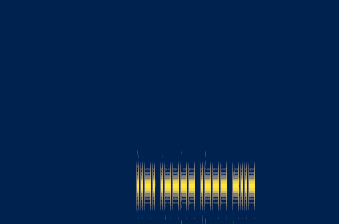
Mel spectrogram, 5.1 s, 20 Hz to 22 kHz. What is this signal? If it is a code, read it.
Morse code, heard as a keyed tone, about 40 wpm, 700 Hz. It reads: F1JX
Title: DXCC-100 Call Signs - 4 Characters - Repeated 3x - 40wpm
